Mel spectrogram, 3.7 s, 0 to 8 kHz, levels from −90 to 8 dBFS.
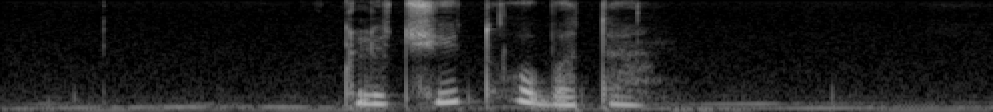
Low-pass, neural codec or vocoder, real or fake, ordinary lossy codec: none; none; real; none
